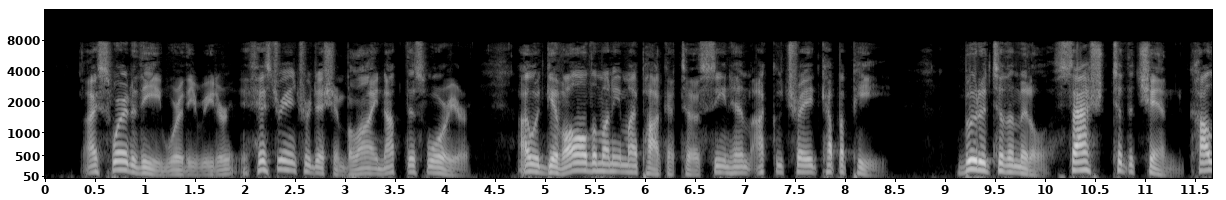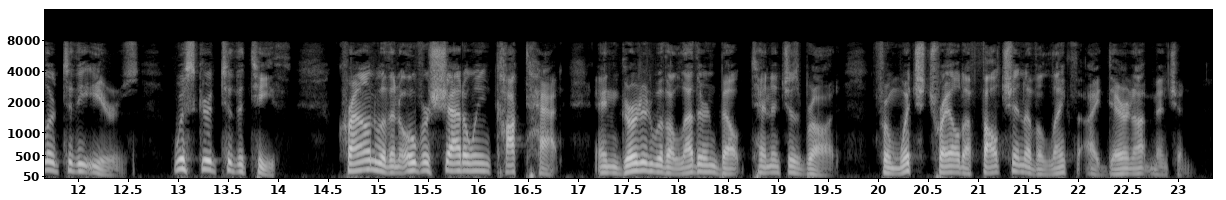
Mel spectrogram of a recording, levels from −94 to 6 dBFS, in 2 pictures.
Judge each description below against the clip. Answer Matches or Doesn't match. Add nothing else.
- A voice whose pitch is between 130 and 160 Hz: Matches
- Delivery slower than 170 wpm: Doesn't match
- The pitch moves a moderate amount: Doesn't match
